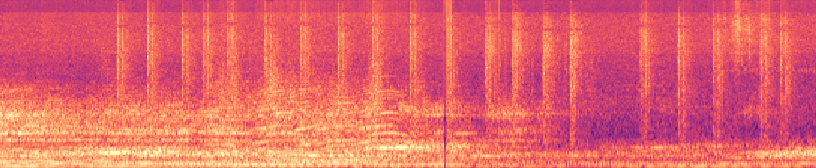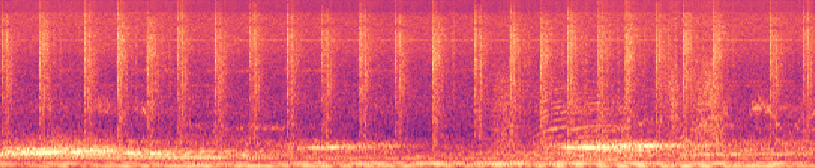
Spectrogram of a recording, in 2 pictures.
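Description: Footsteps crunch steadily on dirt.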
